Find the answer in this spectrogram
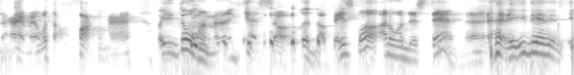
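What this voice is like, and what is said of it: Imitates another person's voice. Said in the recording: “I was trying to do a Hattori voice.”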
